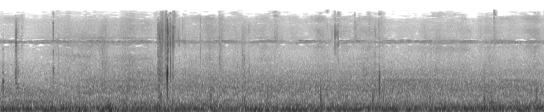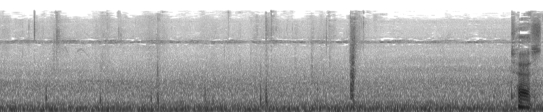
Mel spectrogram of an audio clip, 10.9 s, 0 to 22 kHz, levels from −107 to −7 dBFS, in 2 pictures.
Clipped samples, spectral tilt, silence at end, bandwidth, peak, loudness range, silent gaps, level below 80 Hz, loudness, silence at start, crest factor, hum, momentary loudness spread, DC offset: under 0.1%; -5 dB/octave; 0 s; 15.5 kHz; -4 dBFS; 2 LU; none; -38 dBFS; -36 LUFS; 0 s; 30 dB; none; 7 LU; under 0.1%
